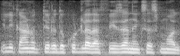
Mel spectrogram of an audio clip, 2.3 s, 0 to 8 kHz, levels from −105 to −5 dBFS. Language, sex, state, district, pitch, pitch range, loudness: Kannada, male, Karnataka, Dakshina Kannada, 140 Hz, 135-150 Hz, -16 LUFS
